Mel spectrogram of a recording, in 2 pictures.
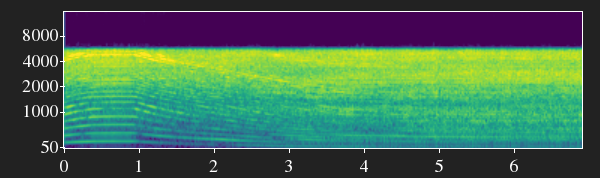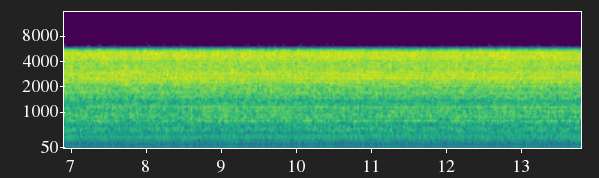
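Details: Kawasaki KBH43A strimmer, which would only run on choke due to a fuel delivery problem, after repair: engine climbs in about three seconds to a high, steady buzz and holds evenly without surging or stalling; idle later turned down slightly.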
